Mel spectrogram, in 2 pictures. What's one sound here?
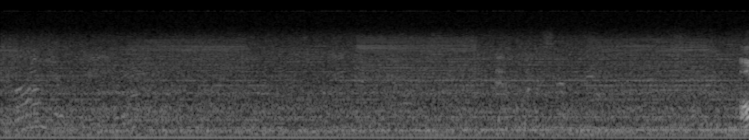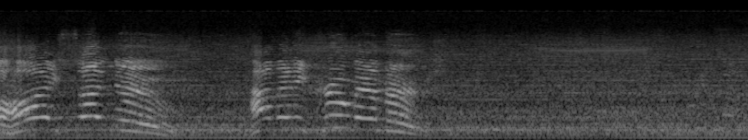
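A ship's engine idles with a low, steady hum.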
